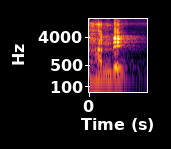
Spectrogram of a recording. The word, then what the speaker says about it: Hyundai: Ya Hyundai saya tahu bahasanya dibacanya Hyundai.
